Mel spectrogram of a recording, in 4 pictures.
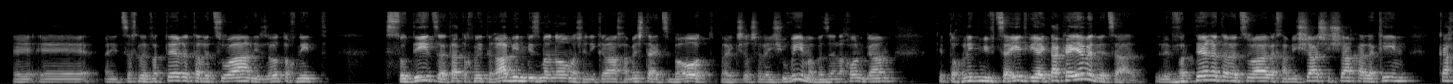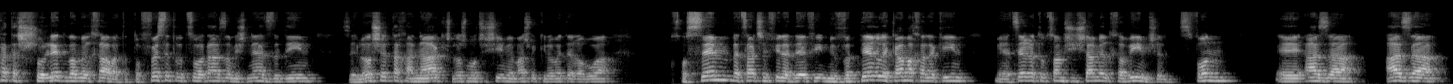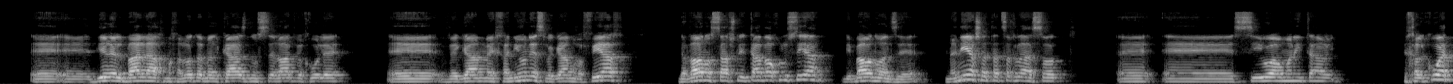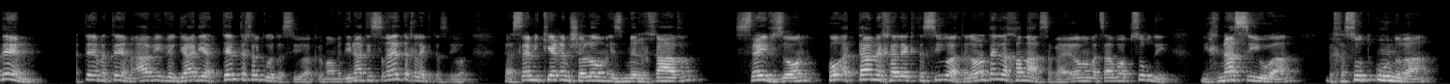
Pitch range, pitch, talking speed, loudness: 135-175 Hz, 155 Hz, 145 wpm, -22 LUFS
